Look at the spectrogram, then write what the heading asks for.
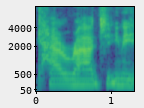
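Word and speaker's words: Karijini: It's Kaj Karajini. It's spelled with a J.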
